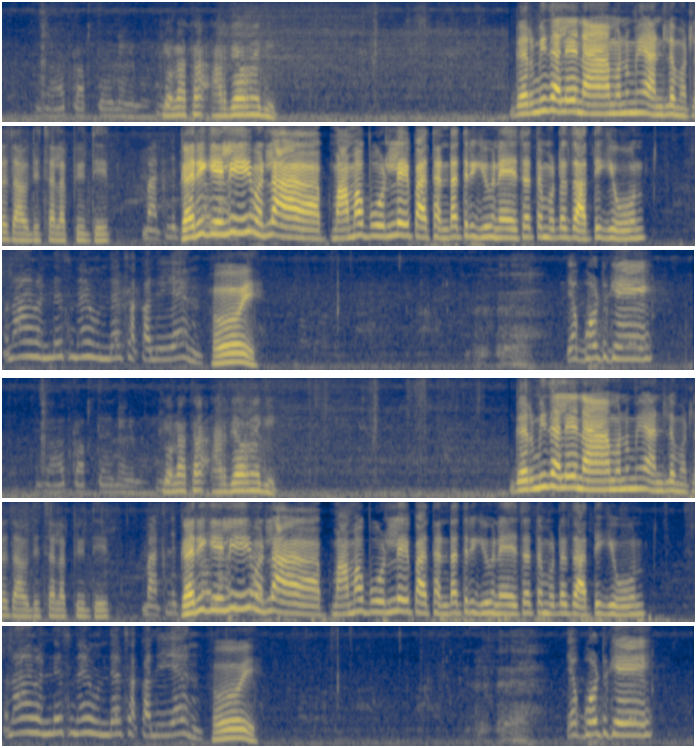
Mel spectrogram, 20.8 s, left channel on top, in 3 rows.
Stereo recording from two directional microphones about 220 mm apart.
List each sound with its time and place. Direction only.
1.6 s speech: 35° left (ahead or behind)
5.1 s a woman's voice: 30° right (ahead or behind); by 13.5 s centre (ahead or behind)
13.9 s a sound: 35° right (ahead or behind)
15.6 s a woman's voice: centre (ahead or behind)
18.8 s roar: 25° right (ahead or behind)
